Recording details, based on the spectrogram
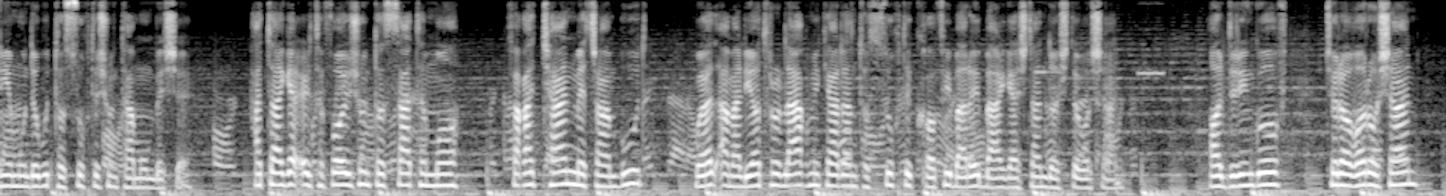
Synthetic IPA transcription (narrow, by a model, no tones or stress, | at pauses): ijemund̪e̞buːd̪̚t̪ʰɒːsuxt̪e̞ʃunt̪ʰæmuːmbe̞ʃe̞̰ | hæt̪ʰːɒːæɟæɾʔe̞ɾt̪ʰe̞fɒːeʃunt̪ʰɒːsæt̪ʰhemɒːh | fæɣæt̪̚t͡ʃʰænd̪me̞t̪ʰɾæmbuːd̪ | bɒːjæd̪æmælijɒːt̪ʰɾɔːlæɣvmiːcʰæɾd̪ænd̪̚t̪ʰɒːsuːxt̪ʰe̞kʰɒːfiːbæɾɒːje̞bæɾɟæʃt̪ænd̪ɒːʃt̪e̞bɒːʃænd̪ | ɒːld̪ɾinɡoft̪ | t͡ʃʰe̞ɾɒːɣɒːɾoːʃæn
